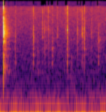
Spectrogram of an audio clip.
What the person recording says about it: It looks like it's made of metal, but it's actually very, very plasticky.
